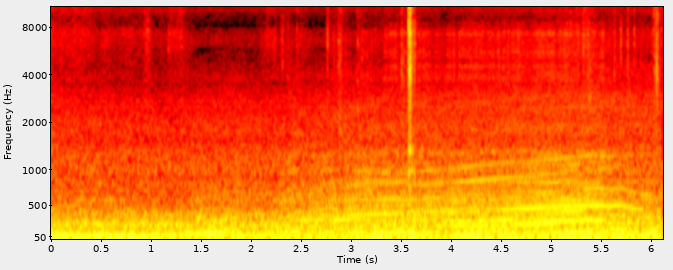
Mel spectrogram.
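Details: Infiniti Q60 after a solid transmission mount install, accelerating through about 40–50 mph: a thin tone climbs steadily in pitch under road rumble, a drivetrain whine; cause not confirmed.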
